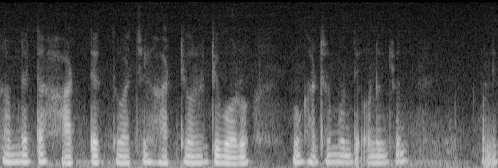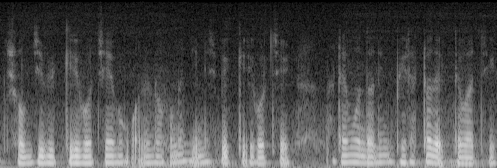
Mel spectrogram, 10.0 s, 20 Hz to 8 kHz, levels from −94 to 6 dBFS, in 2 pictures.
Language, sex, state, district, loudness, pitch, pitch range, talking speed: Bengali, male, West Bengal, Paschim Medinipur, -18 LUFS, 120 Hz, 115-130 Hz, 165 wpm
